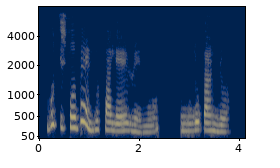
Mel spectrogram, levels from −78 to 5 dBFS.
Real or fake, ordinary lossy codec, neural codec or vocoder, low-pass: fake; none; codec, 44.1 kHz, 1.7 kbps, Pupu-Codec; 7.2 kHz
